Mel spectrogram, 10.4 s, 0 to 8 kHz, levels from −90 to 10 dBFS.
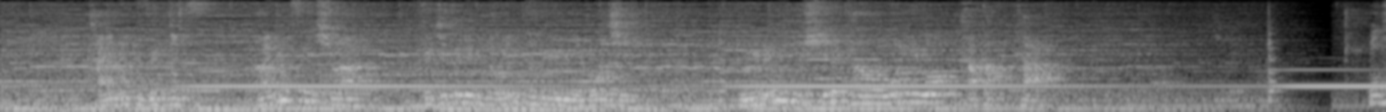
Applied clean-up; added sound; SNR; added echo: none; Acoustic guitar; 8 dB; reverberation time 0.6 s.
